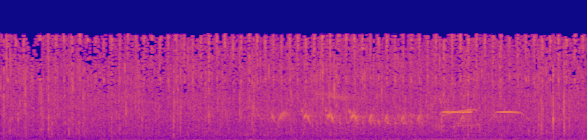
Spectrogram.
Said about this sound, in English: With your eyes closed, continue to use your imagination as you listen to the sounds of water drops falling through the rainforest canopy.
